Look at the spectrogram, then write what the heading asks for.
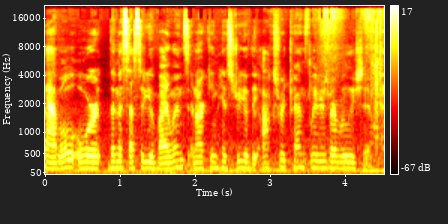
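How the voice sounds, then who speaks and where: Quiet and at a very fast pace, a woman talks in a very deep, low pitch with ordinary pitch variation. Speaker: book youtuber. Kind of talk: casual vlog chat. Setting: outdoors. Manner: quiet, talking low.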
